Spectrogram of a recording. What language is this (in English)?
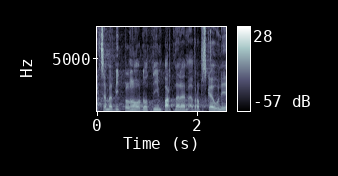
Czech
